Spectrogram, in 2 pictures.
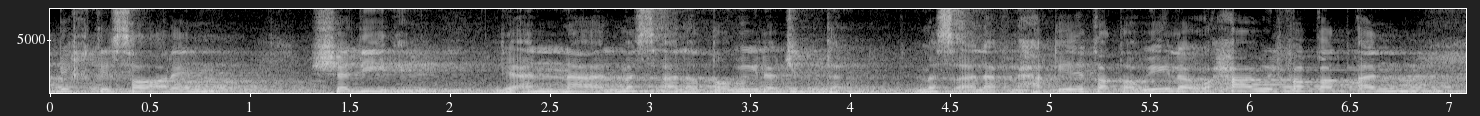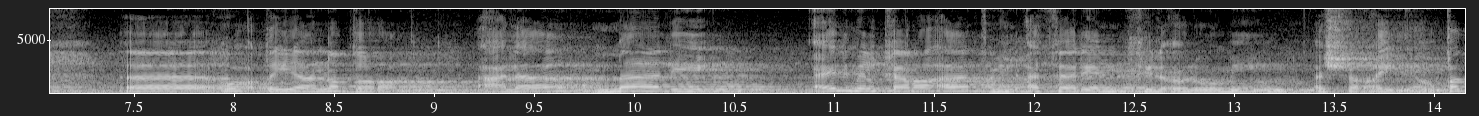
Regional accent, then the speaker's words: Algeria; وهذه في بلدنا الجزائر

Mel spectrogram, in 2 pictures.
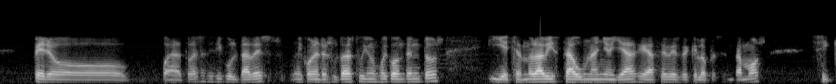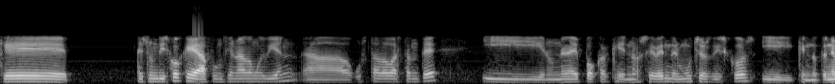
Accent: Zaragoza, Aragon, Spain; somos de Zaragoza, pero tocamos casi más fuera de Zaragoza y nuestra comunidad que dentro

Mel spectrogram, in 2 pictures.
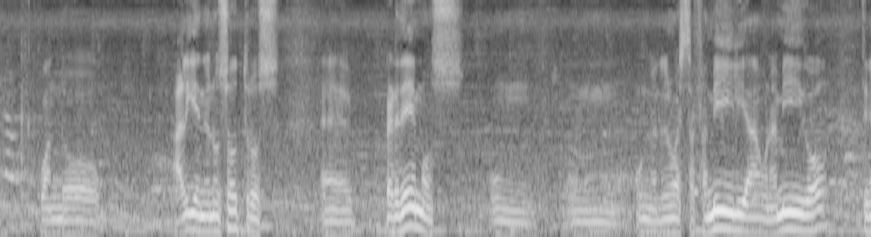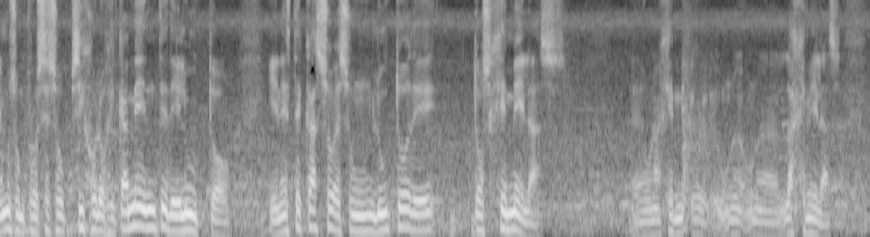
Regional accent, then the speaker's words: Netherlands; Spanish is a second language; now in Buenos Aires, Argentina; Soy de Holanda. Uh-huh. Y vivo en Buenos Aires hace 3 años.

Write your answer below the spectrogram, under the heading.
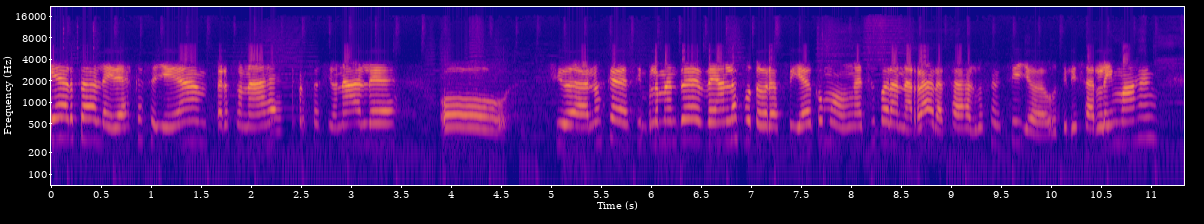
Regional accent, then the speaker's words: Maracay, Aragua, Venezuela; Yo soy de Maracay, del Limón.

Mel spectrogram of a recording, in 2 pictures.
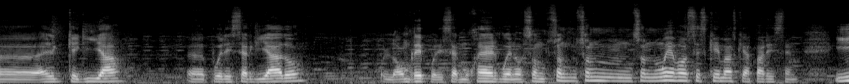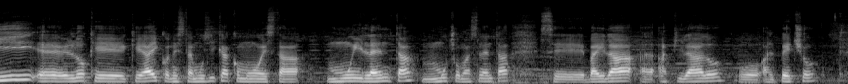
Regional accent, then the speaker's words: France; Spanish is a second language; Yo soy francés, en Francia comemos como gallinas a las 8, 9

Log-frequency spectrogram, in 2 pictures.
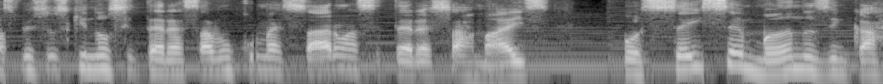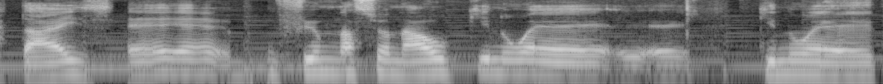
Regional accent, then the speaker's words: Cajazeiras, Paraíba, Brazil; eu sou do interior da Paraíba, uma cidade chamada Cajazeiras.

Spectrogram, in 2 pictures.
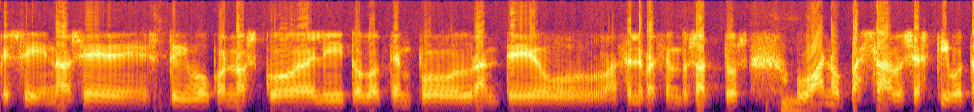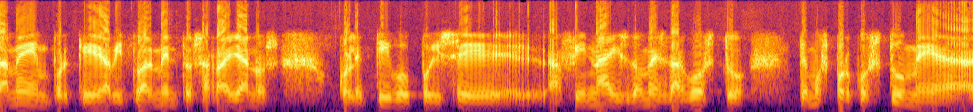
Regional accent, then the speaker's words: Lobios, Galicia, Spain; empezamos con esta andaina por Ludeiros, donde eu nacín, non, o lado de nunha aldea de Lobios, li pegadiña a Lindoso, na mesma raia, non?

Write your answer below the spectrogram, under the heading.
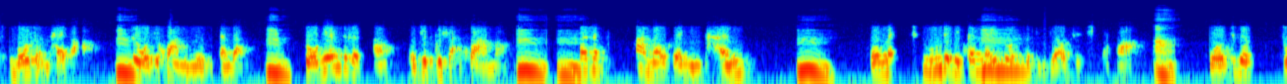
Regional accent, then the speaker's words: Beijing, China; 我来自北京。

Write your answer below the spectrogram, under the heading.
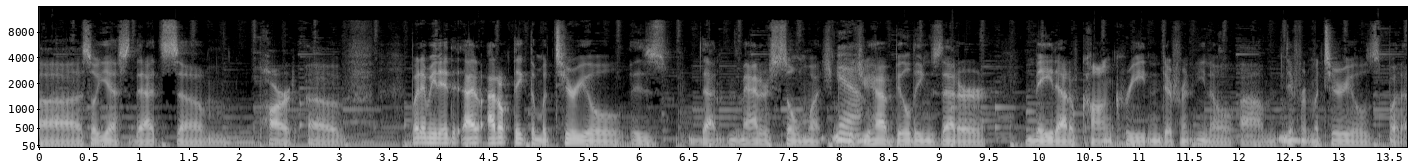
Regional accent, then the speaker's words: California, United States; I'm from California

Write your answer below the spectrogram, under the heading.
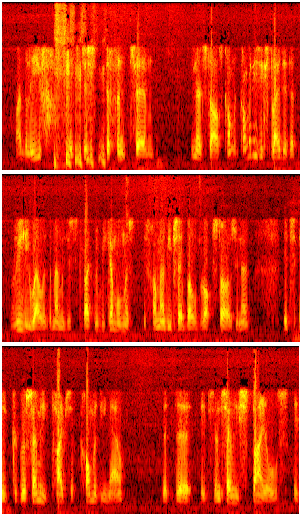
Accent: Zimbabwe; born there; also born or lived in Wales / South Africa; Well, I was born in Zimbabwe. I lived in Wales for 8 years and came back to the UK.

